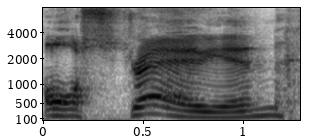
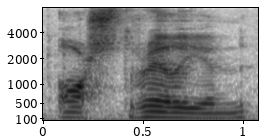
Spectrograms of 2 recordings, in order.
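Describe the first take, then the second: First: It is said in a put-on Australian accent. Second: It is said in the speaker's ordinary accent. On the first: The speaker calls it right. "I should have said it like this" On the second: The speaker calls it wrong. "I don't know why I said it like I should have"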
